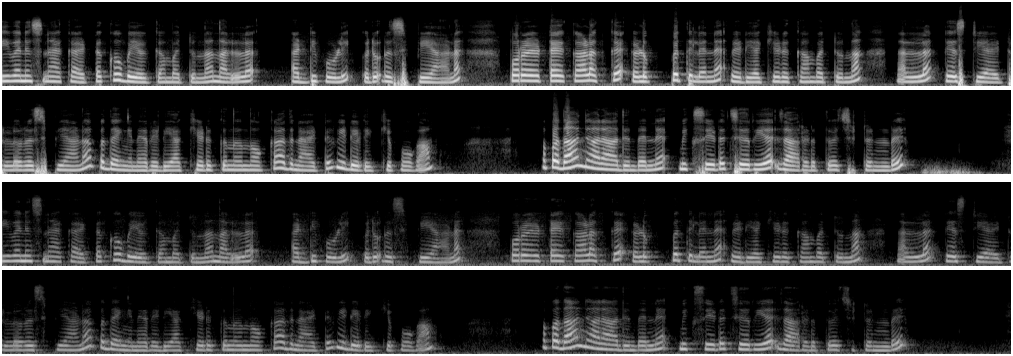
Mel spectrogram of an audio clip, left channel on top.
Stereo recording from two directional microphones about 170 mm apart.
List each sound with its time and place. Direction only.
0.0 s a woman's voice: 45° left (ahead or behind)
15.4 s a woman's voice: 40° left (ahead or behind)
